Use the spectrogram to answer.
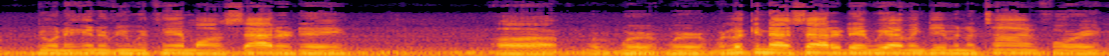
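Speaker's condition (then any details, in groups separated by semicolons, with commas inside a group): No condition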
